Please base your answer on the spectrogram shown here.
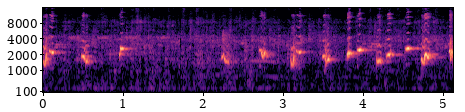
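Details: Sooty-headed bulbul in clear morning 'ropel panjang' song, used as a lure to make other bulbuls sing; a few spaced whistles, a pause, then an accelerating string of bubbly up-and-down notes.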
